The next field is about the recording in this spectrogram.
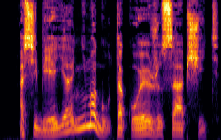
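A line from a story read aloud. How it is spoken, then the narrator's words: Sweet singsong. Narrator (Russian): сладким голосом пропела Адель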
